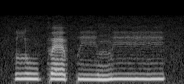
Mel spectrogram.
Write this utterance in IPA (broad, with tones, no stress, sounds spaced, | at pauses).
l u˨ p ɛ˨ p iː˨ m iː˧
